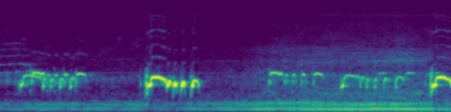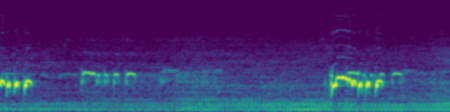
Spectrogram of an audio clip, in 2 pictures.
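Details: Local zebra dove (perkutut) crossing-style lure song to make lazy birds sing: a steady series of short trilled coo phrases, louder ones alternating with softer replies, over low background rumble.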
